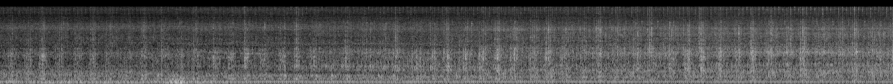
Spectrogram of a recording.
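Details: Opel Vectra C with Z20NET engine at idle: uneven tapping about twice a second over a steady idle drone, getting busier later; strange engine noise, cause unknown.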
